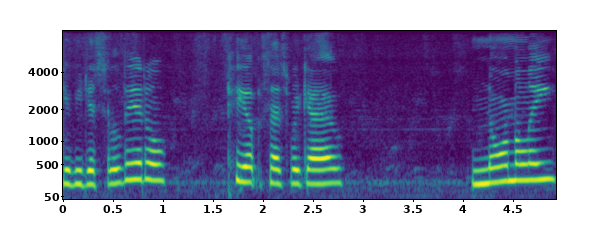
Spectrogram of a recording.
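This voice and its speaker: Delivered at a very slow pace, the voice has a dark, mellow tone, fairly even intonation and very even loudness. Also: woman, fairly high pitch for a woman. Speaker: crochet teacher. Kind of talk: tutorial.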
